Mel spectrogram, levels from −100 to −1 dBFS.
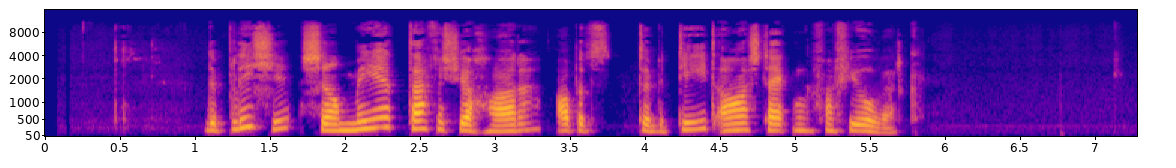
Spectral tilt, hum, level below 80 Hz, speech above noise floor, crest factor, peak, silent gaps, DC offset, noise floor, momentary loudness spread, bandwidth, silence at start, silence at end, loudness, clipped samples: -5 dB/octave; none; -76 dBFS; 50 dB; 20 dB; -4 dBFS; none; under 0.1%; -73 dBFS; 11 LU; 11.5 kHz; 1.05 s; 1.5 s; -22 LUFS; under 0.1%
